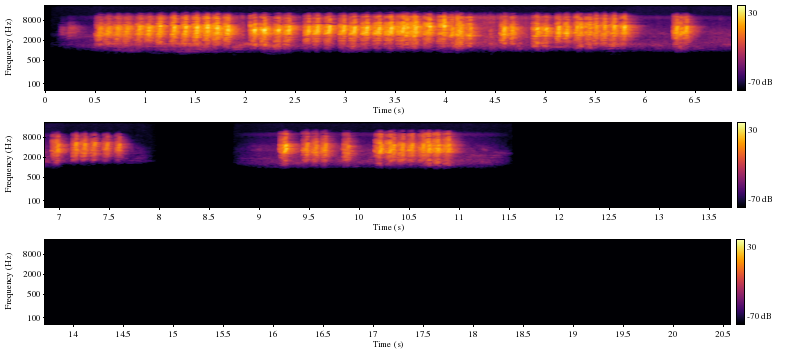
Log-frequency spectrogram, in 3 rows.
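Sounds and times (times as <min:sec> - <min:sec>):
barn swallow chirping with softer buzzy notes: 0:00.2 - 0:07.8, 0:09.1 - 0:11.5.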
